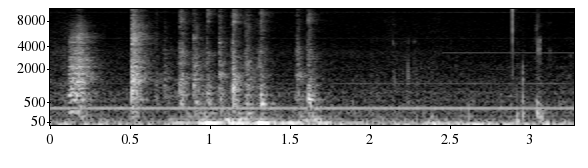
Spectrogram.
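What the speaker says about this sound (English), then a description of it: "So we'll type title." Quiet, close keyboard typing while entering text on a computer, a brief flurry of soft clicks that thins to a few scattered keystrokes over a faint steady hum.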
